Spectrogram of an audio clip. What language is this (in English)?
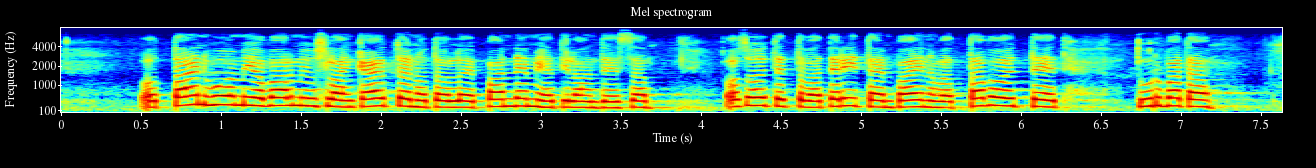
Finnish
